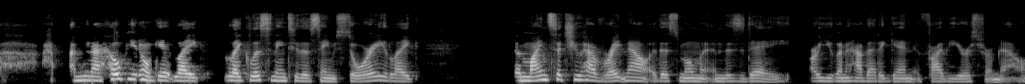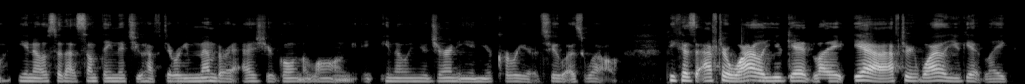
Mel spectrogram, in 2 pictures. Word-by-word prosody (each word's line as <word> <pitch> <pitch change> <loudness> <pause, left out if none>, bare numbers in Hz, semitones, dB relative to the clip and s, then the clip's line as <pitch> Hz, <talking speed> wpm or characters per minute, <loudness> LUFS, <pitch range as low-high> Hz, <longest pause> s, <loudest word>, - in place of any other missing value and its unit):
I - - -9 0.2
I - - +1
mean, 190 +1 +3
I 180 - +8
hope 245 +1 +8
you 240 -2 +4
don't 195 -5 +5
get 190 -2 +3
like 170 -3 +4
like 180 -1 +3
listening 190 -3 +2
to 175 - -4
the 150 -1 -1
same 145 -1 0
story 160 +7 -1
like. 140 -3 -4 0.9
The 180 - +2
mindset 215 +5 +4
you 215 - +1
have 180 -5 +1
right 150 +3 0
now 160 -3 0
at 135 - -9
this 150 0 -4
moment 145 -3 -3
in 140 - -4
this 145 -1 -7
day, 135 -2 -6 0.2
are 155 - -4
you 150 -1 -5
gonna 150 -1 -3
have 150 -1 -3
that 145 0 -6
again 140 0 -6
in - - -15
5 135 -1 -6
years 135 0 -7
from 240 - -7
now, 230 - -9
you 160 -2 -5
know, 150 -1 -2
so 155 0 -3
that's 140 -2 -2
something 155 -2 -4
that 145 -1 -7
you 135 - -6
have 135 -2 -8
to 150 - -7
remember 145 0 -3
as 145 +2 -7
you're 140 - -9
going 145 +1 -5
along, 140 0 -8
y - - -15
you 155 - -11
know, 145 0 -5
in 145 0 -6
your 145 - -7
journey 150 -1 -4
in 135 - -4
your 135 0 -6
career 140 -2 -8
too 145 -1 -6
as 120 - -7
well, 140 -2 -11 0.5
because 180 -2 +2
after 170 +2 +3
a - - +6
while 170 +5 +8
you 165 0 0
get 165 -1 +2
like 150 0 0
Yeah, 190 -1 +8 0.2
after 170 +3 -1
a - - -6
while 165 +3 +4
you 150 -2 -6
get 150 -4 -5
like 130 +1 -9
150 Hz, 230 wpm, -22 LUFS, 140-170 Hz, 0.9 s, I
